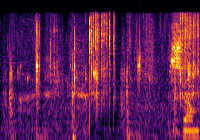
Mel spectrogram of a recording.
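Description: Socket ratchet wrench clicking in a run of irregular clicks as its handle is swung back and forth, loosening an outdrive hinge pin.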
